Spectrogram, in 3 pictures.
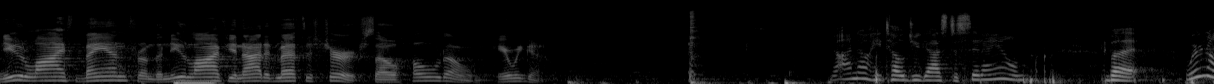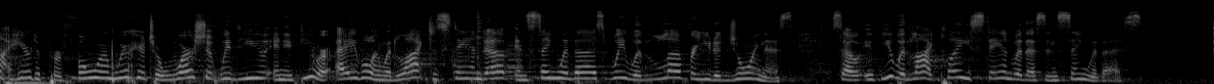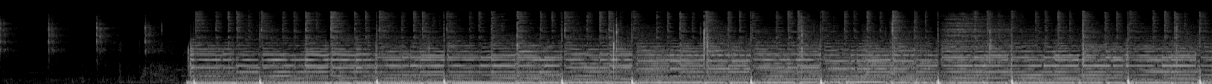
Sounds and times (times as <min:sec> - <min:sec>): Speech: 0:00.0 - 0:05.5, 0:11.1 - 0:23.6
Music: 0:16.6 - 0:18.5, 0:25.3 - 0:36.4.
